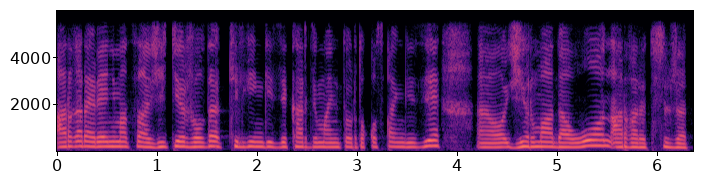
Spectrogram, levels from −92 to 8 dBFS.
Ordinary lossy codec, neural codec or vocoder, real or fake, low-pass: none; codec, 44.1 kHz, 7.8 kbps, Pupu-Codec; fake; 5.4 kHz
